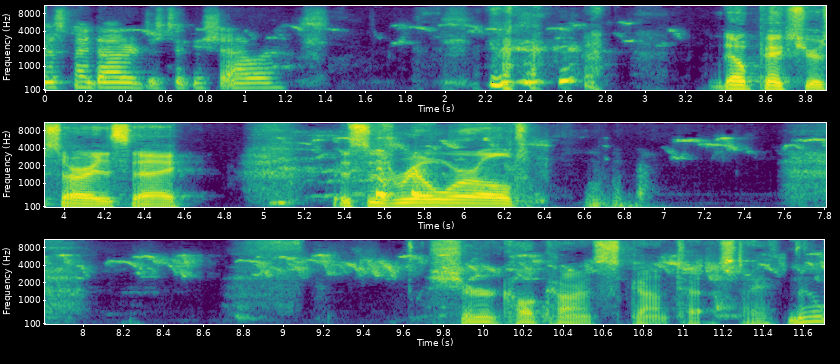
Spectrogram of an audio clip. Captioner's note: laughs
